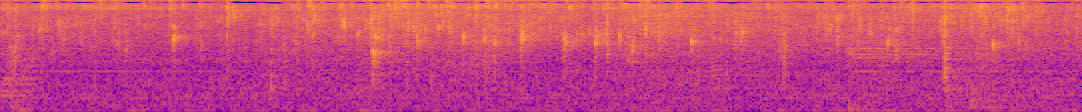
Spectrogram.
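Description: Breaded pork cube steaks sizzling in shallow hot oil, half olive and half vegetable, in a skillet. It is a steady hiss with scattered crackles and pops.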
